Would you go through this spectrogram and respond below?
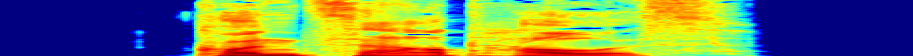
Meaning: concert hall (building)
- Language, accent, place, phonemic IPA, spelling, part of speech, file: German, Germany, Berlin, /kɔnˈt͡sɛʁtˌhaʊ̯s/, Konzerthaus, noun, De-Konzerthaus.ogg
